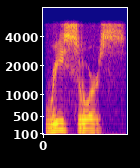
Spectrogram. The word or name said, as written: resource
